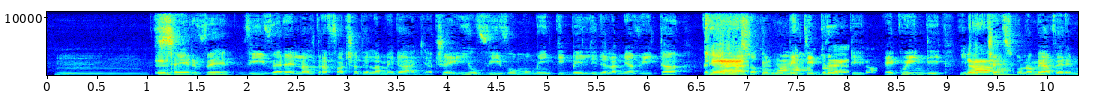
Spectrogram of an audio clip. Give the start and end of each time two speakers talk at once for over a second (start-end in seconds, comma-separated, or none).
6.5-8.3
